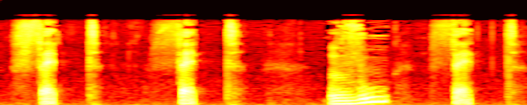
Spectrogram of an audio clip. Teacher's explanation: final S here is not pronounced, and then this E is not pronounced either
